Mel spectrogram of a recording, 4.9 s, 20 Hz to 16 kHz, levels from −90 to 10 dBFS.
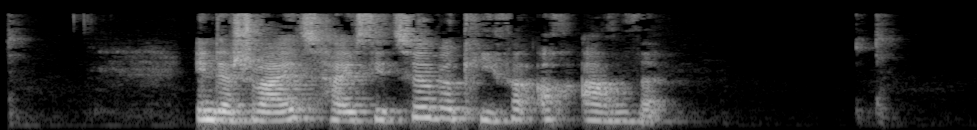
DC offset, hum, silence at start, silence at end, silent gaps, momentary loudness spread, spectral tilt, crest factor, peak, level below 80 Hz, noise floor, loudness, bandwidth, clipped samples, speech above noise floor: under 0.1%; none; 0.05 s; 0.45 s; none; 15 LU; -1.5 dB/octave; 18 dB; -2 dBFS; -66 dBFS; -80 dBFS; -16 LUFS; 12 kHz; under 0.1%; 63 dB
